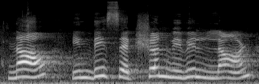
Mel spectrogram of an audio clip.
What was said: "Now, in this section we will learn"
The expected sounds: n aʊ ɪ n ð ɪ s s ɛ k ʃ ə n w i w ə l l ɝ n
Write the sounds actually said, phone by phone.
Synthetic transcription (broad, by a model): n aʊ ɪ n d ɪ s s ɛ k ʃ ə n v i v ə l l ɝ n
